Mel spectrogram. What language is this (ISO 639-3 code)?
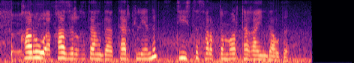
kaz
